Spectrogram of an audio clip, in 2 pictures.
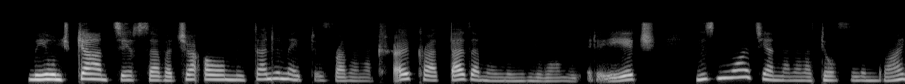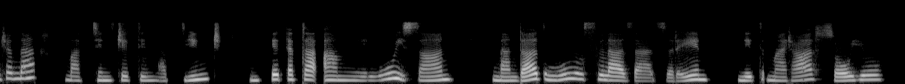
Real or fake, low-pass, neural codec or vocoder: fake; 7.2 kHz; codec, 16 kHz, 0.5 kbps, X-Codec, HuBERT features, trained on balanced general audio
